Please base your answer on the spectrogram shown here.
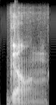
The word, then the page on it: gong: British English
